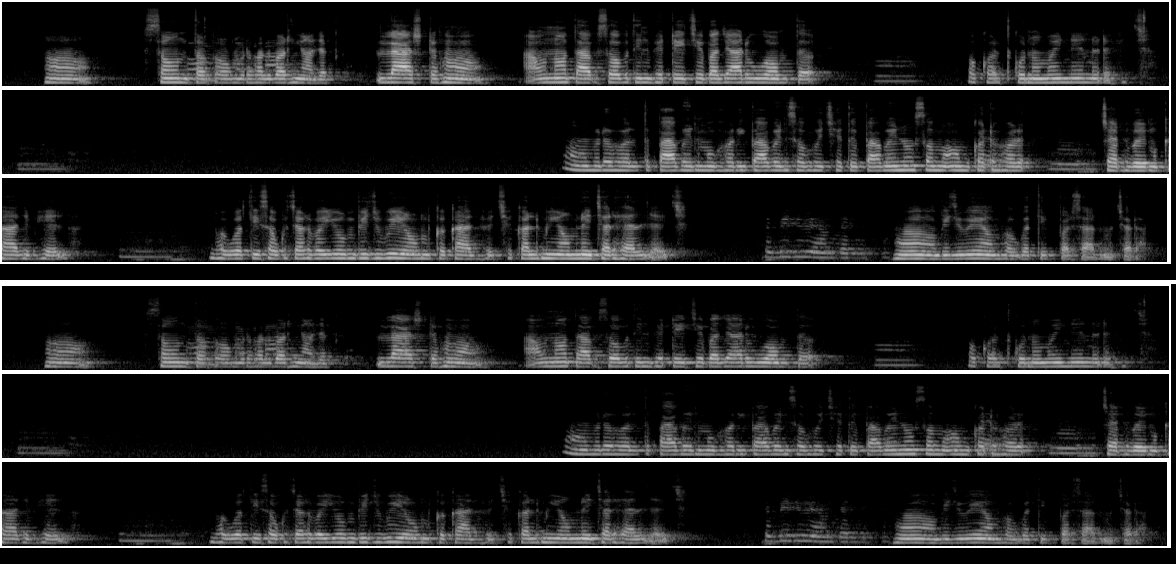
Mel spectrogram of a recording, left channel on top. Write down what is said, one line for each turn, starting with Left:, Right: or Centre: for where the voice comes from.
Left: हँ सान
Right: साउन
Left: तक आम रहल
Right: लास्ट
Left: बढ़िया
Right: रहैत
Left: जेका
Right: हेतै
Left: लास्ट हँ आ ओना
Right: हूँ
Left: तऽ आब सभदिन भेटै छै बजारू आम त
Right: हूँ।
Left: ओकर तऽ कोनो मायने नहि रहे छै
Right: ह
Left: आम रहल तऽ पाबनिमे घड़ी पाबनि सभ होइ छै तऽ ओहि पाबनो सभ सभ आम
Right: चढ़ल
Left: कटहर
Right: हूँ
Left: चढ़बैमे काज भेल
Right: ह
Left: भगवती सभकेँ चढ़बैयओ मे बिजुए आमके काज होइ छै कलमी आम नहि चढ़ायल जाइ छै।
Right: बीजुए आम चढ़बै छै
Left: हँ, बिजुए आम भगवतीके प्रसाद मे चढ़ऽ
